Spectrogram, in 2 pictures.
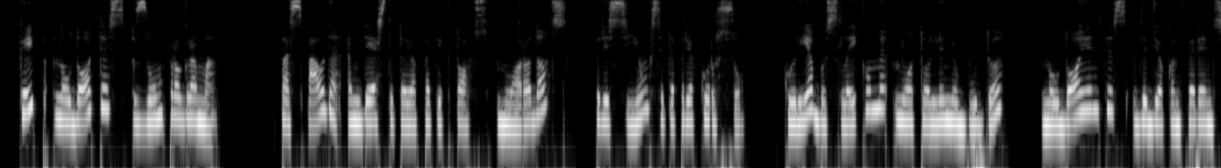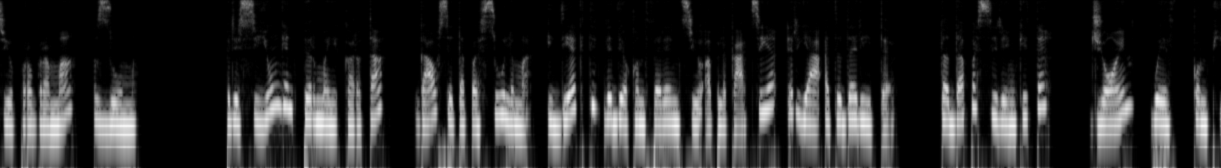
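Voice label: Lithuanian, e-learning; GoLocalise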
